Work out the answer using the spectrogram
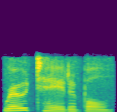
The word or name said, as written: rotatable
